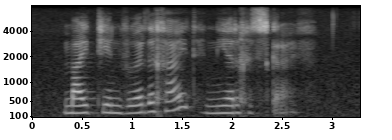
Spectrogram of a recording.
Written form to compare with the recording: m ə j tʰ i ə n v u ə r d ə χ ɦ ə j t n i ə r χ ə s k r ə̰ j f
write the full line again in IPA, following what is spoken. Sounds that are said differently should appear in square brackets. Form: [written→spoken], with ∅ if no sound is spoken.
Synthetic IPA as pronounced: m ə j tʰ i ə n v u ə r d ə χ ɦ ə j t n i ə r χ ə s k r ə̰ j f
